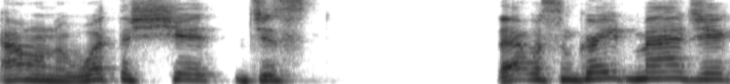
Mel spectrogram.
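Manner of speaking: loud, high cussing outburst. A character in the game, unable to see where anybody is, cusses with a raised voice. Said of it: "her voice is like raised".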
